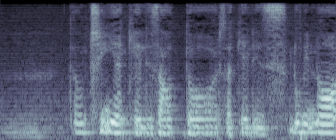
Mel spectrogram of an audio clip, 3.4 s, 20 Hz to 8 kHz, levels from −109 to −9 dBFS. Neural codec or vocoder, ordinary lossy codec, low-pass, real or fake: vocoder, 24 kHz, 100 mel bands, Vocos; AAC, 48 kbps; 7.2 kHz; fake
